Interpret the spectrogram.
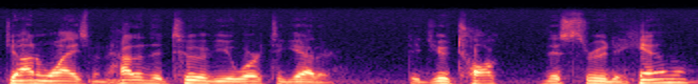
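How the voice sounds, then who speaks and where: A man's voice: mid-range voice, a little fast, warm tone. A man interviewing a guest, asking short, direct questions.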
